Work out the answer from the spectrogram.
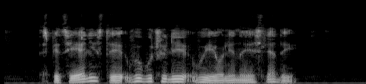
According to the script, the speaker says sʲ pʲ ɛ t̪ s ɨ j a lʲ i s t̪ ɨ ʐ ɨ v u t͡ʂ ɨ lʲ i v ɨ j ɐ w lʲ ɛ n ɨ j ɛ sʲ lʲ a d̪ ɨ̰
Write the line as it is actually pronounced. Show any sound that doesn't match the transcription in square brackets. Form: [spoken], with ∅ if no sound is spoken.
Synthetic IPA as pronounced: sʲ pʲ ɛ t̪ s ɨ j a lʲ i s t̪ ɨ [v] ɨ v u t͡ʂ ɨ lʲ i v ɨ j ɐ w lʲ ɛ n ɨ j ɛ sʲ lʲ a d̪ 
